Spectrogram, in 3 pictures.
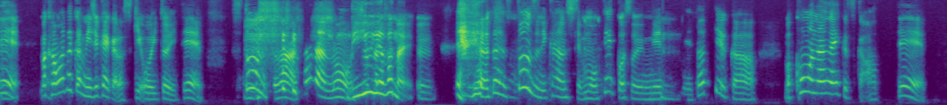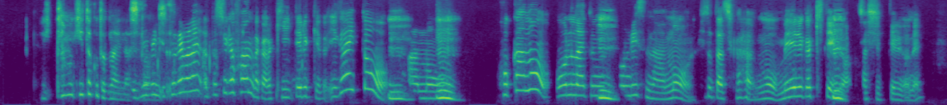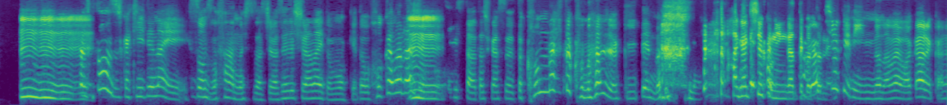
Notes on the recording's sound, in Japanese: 東京と新潟でzoomにて収録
